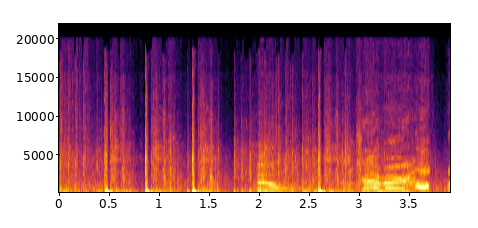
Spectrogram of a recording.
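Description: Gunfire in the video game GTA 5, a run of sharp shots at uneven intervals over a noisy game scene, with voices and electronic chirps around them.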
